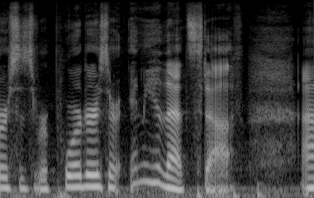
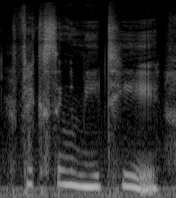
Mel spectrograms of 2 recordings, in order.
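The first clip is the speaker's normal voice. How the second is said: soft, baffled echo; hushed retold puzzlement; puzzled repeat; 9 dB quieter than usual. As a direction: repeat it quietly, working it out. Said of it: "And I'm like".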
